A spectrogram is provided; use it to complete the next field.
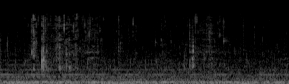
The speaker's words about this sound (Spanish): la mona hierve unos despojos en una concha de molusco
